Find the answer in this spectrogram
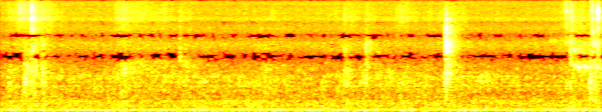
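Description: A steady low hum, with a few faint short knocks and rustles as a framed painting is handled.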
